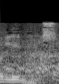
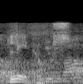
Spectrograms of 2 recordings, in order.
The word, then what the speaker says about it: Linux: Bueno, yo Linux lo pronuncio Linux. Sin embargo, si fuese Linus Torvalds, no hay duda de que lo pronunciaría Linux.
